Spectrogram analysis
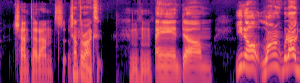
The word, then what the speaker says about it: Chantarangsu: It's exactly like it's spelled, except for all the A's are O's. So it's Chantarangsu. Chantarangsu.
